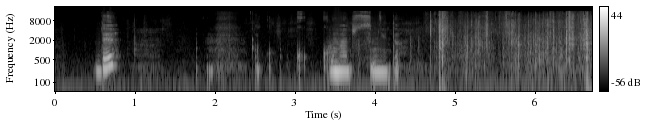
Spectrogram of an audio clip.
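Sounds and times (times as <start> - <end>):
speech: 0.5 - 0.9, 3.4 - 4.5
gift wrapping paper crinkling and rustling as it is peeled away: 4.4 - 6.7
gift wrapping paper tearing: 4.7 - 6.7.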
